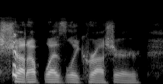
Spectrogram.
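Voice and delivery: ordinary talk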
